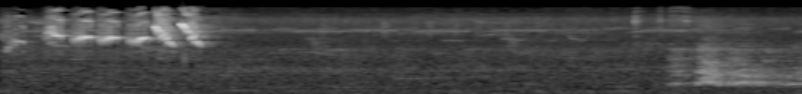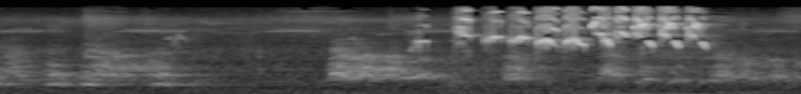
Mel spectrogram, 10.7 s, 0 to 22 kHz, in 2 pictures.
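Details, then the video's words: Two bursts of the Double-collared seedeater's "tui tui" three-note song, each a rapid string of high, sharp chirps, separated by several seconds of lower, rougher background sounds. "tui tui 3 nota"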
